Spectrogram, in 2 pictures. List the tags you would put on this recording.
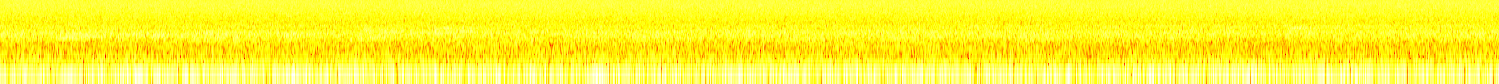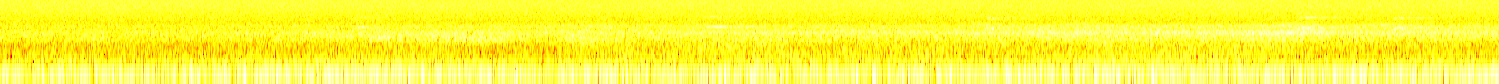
Soundscapes > Nature
alice-holt-forest field-recording natural-soundscape nature phenological-recording raspberry-pi soundscape

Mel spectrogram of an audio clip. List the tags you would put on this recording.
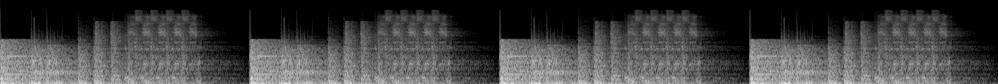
Instrument samples > Percussion
Samples Dark Alien Ambient Drum Soundtrack Industrial Packs Loopable Weird Underground Loop

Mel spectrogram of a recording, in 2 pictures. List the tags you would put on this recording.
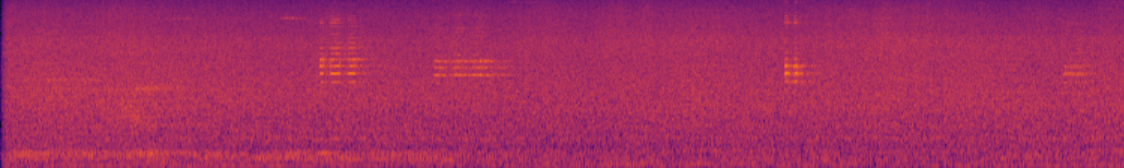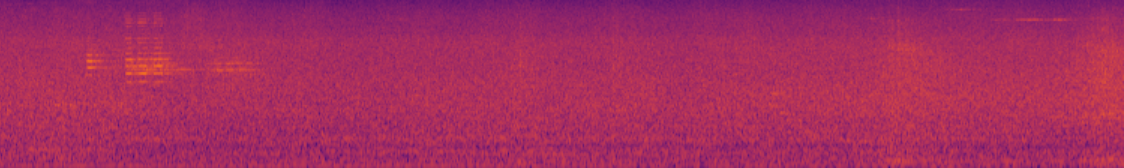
Soundscapes > Urban
ambience atmosphere car cars city field-recording honking horn jeepney jeepneys Manila motorcycle motorcycles noisy Philippines road soundscape street town traffic traffic-jam train truck trucks urban vehicles

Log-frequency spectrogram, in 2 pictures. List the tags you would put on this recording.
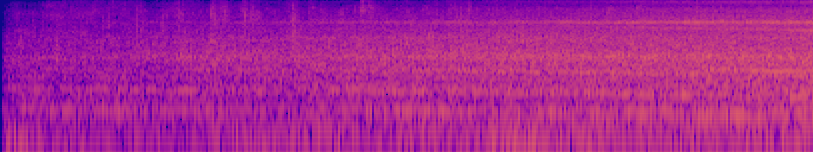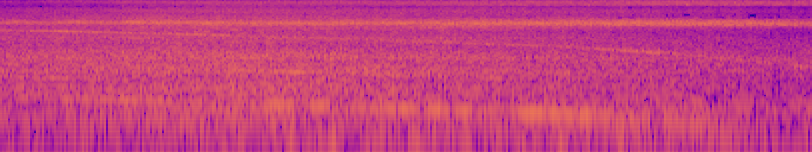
Soundscapes > Urban
tram transport

